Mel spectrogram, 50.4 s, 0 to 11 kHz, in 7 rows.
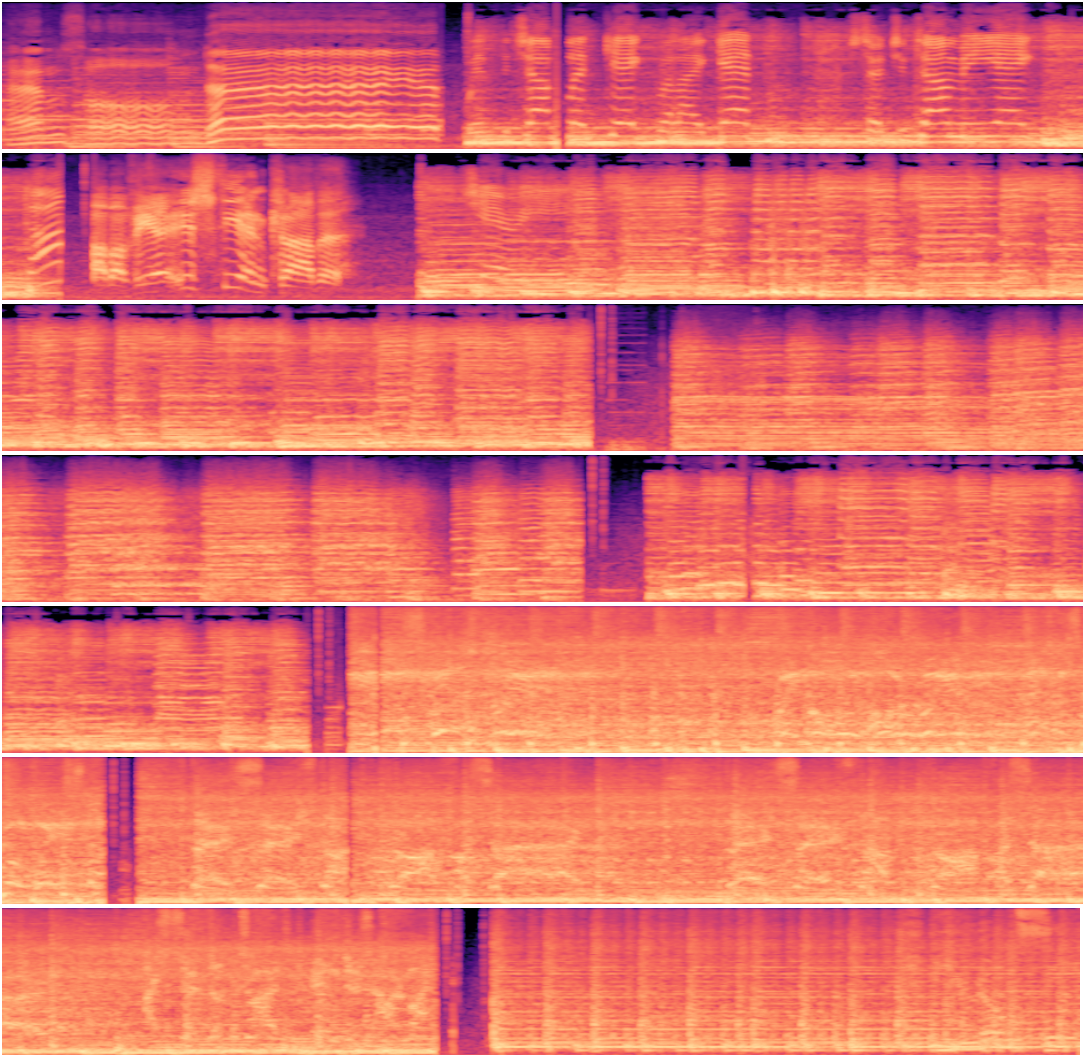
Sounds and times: Music: 0.0 - 7.6, 10.0 - 50.4.

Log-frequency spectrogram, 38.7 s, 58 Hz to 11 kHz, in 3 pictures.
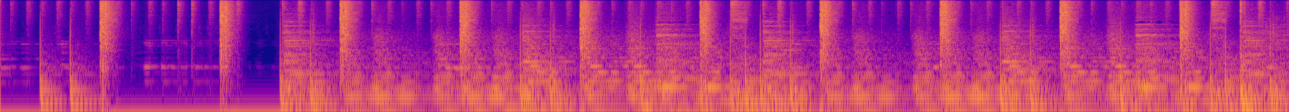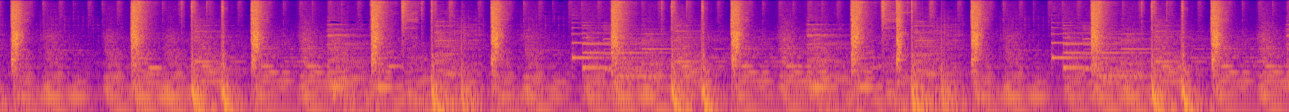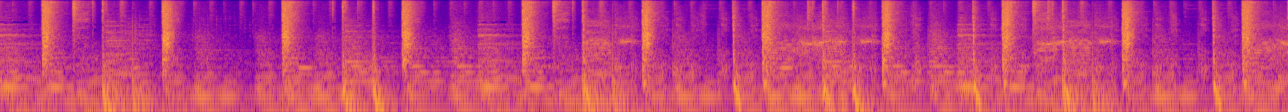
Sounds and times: Music: 0.0 - 38.6.

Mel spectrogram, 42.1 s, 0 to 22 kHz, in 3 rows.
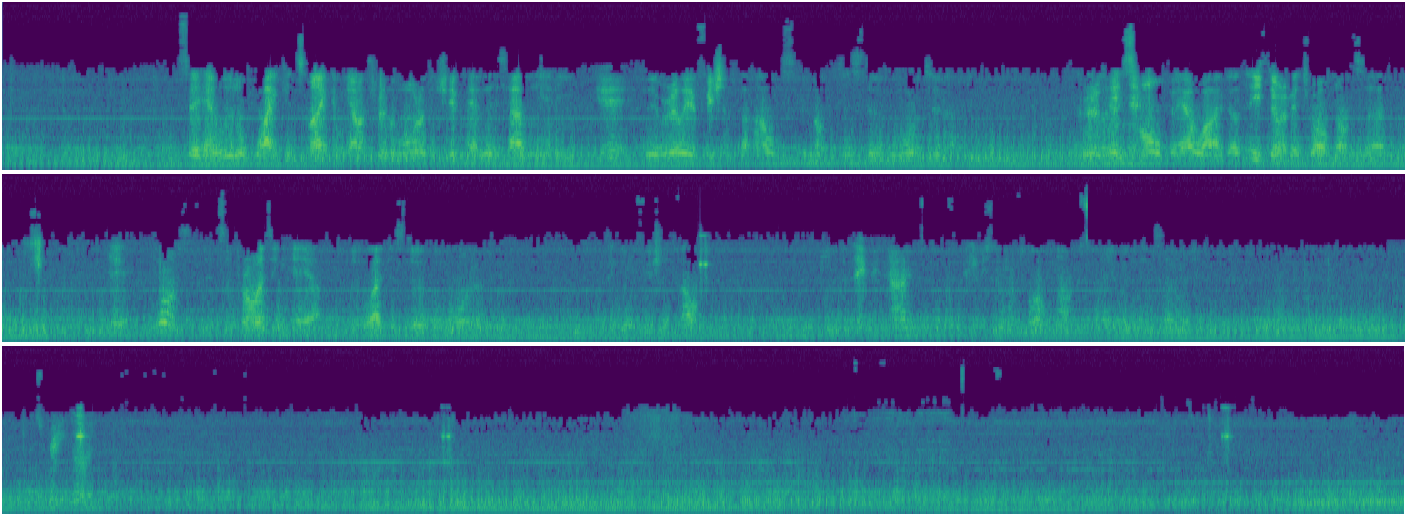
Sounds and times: Motorboat, speedboat: 0.0 - 42.0
Wind noise (microphone): 0.0 - 42.0.

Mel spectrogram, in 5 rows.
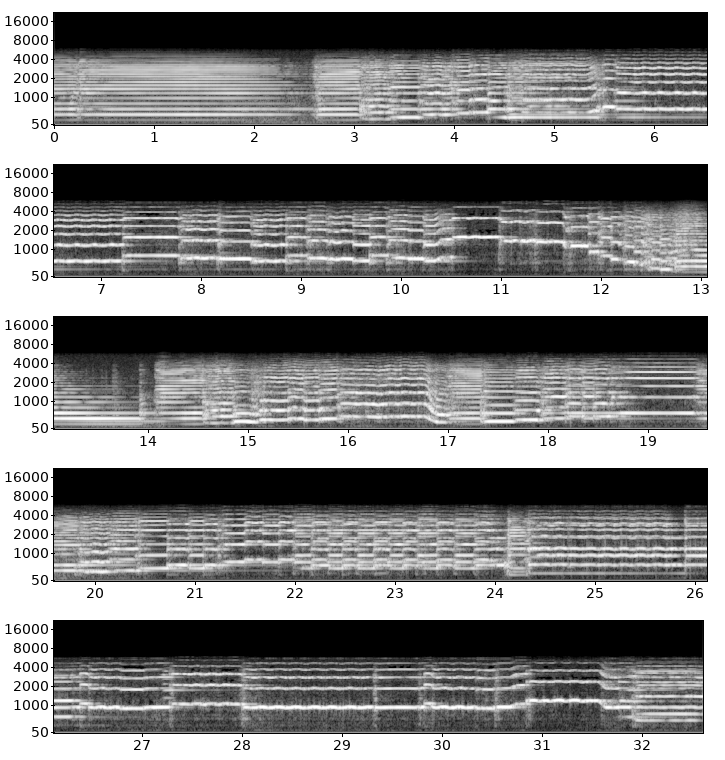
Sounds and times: Violin, fiddle: 0.0 - 32.6.

